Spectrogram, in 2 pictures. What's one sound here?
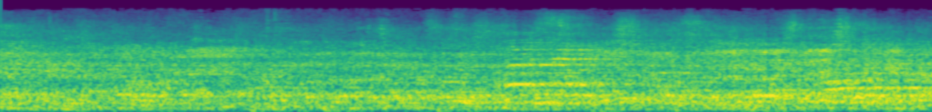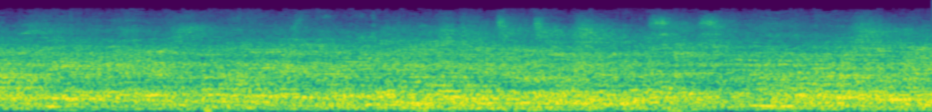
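Many people chatter at once in a large echoing hall.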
